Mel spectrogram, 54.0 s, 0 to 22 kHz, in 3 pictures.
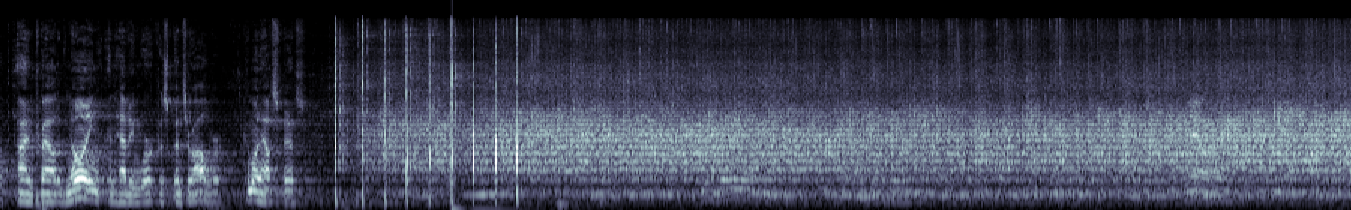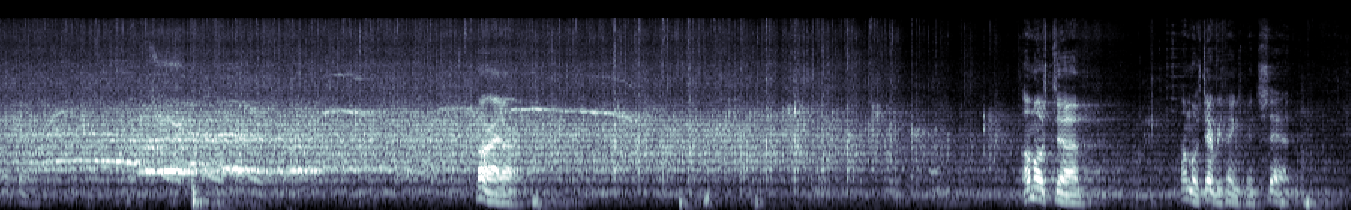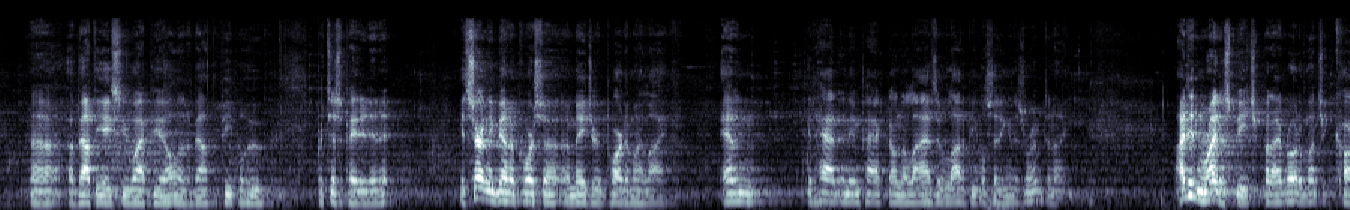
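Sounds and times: sharp claps close by: 4.4 - 18.3, 22.1 - 31.4
audience applause: 4.5 - 31.4.

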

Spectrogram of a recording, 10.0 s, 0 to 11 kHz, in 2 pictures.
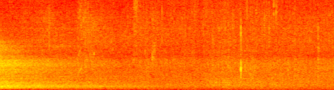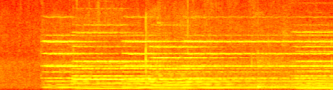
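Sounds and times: church background hiss: 0.0 - 10.0.

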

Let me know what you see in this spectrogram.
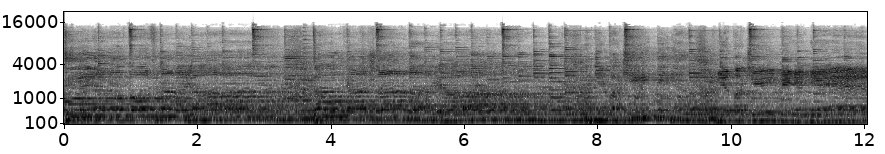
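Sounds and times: amplified instrumental backing: 0.0 - 12.0
two men singing a duet: 0.0 - 12.0.

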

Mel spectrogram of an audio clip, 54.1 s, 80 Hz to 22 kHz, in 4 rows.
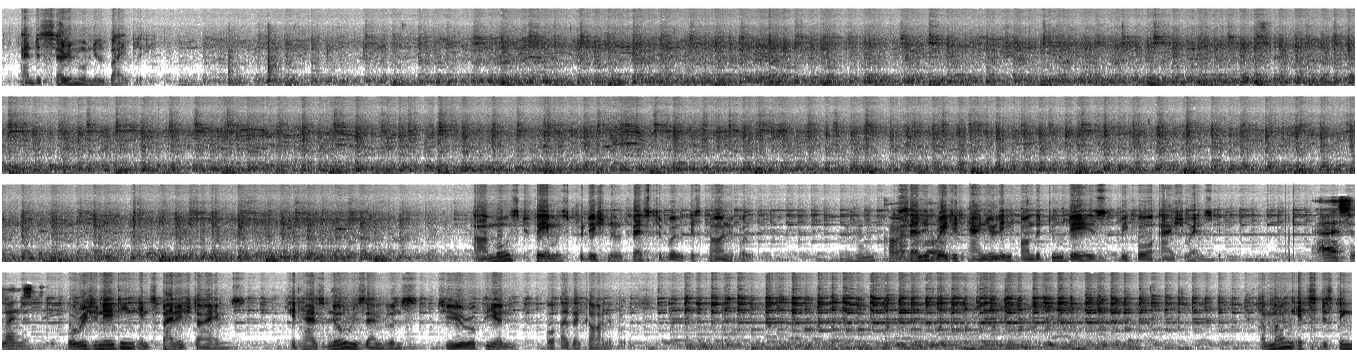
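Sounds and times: large drums beating: 2.2 - 31.7.

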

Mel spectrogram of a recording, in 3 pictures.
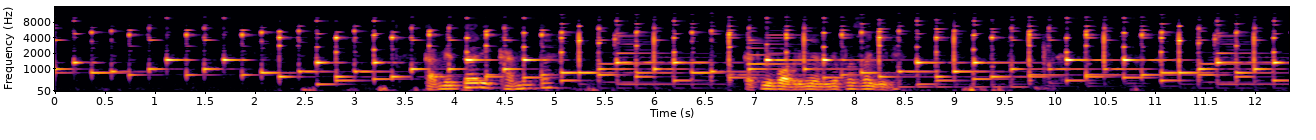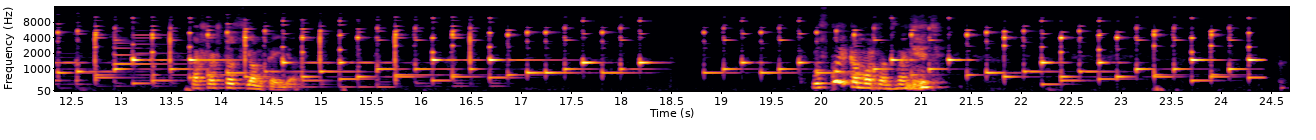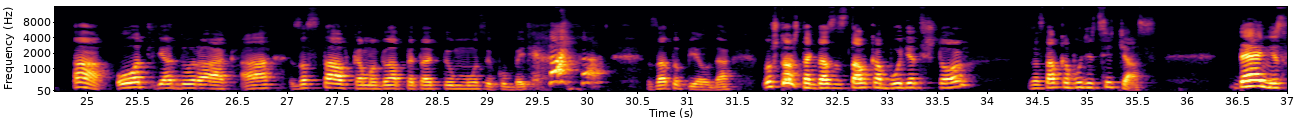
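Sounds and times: mobile phone ringtone: 0.0 - 24.5.

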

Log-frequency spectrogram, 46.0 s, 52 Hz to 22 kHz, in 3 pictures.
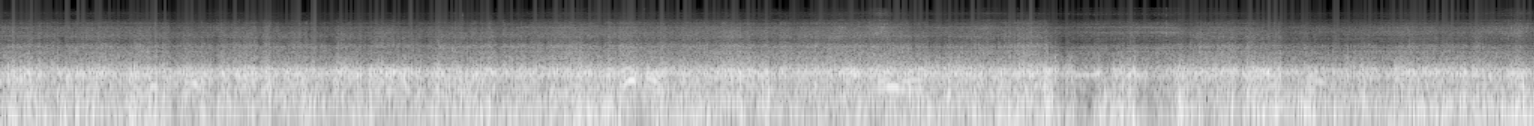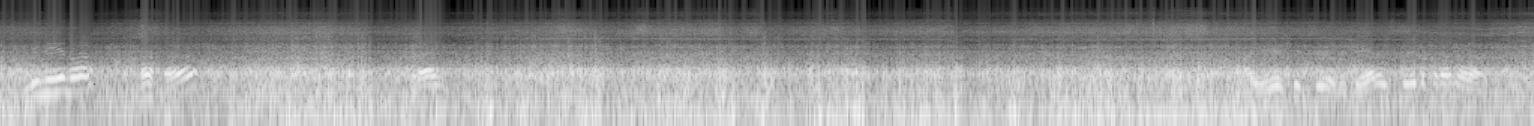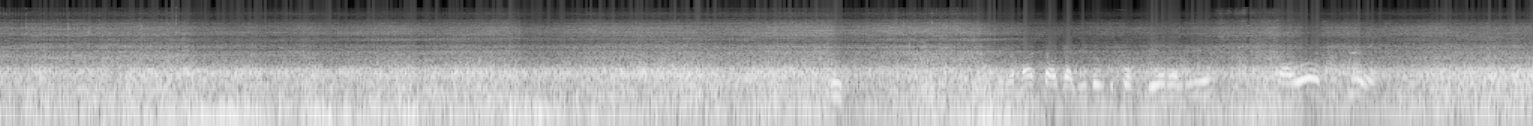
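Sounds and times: motorcycle engine: 0.0 - 46.0
wind rush on microphone: 0.0 - 46.0.

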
